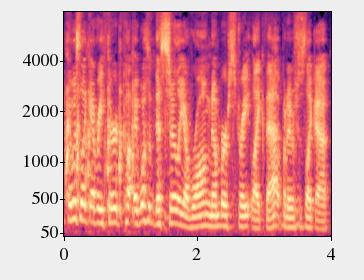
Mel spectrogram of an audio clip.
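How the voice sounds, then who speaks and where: A man's voice: a little high, rapid-fire, noisy background. A man hosting a podcast, chatting casually in a loose, informal way peppered with "like" and "you know". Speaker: podcast host. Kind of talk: casual chat.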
